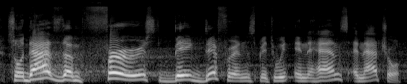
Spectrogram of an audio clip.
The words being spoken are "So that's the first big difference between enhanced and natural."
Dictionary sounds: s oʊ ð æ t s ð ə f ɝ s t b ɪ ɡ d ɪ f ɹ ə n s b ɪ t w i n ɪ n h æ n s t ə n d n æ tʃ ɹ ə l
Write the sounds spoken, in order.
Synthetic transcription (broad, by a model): s oʊ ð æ t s ð ə f ɝ s t b ɪ ɡ d ɪ f ɹ ə n s b ɪ t w i n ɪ n h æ n s ə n n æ tʃ ɹ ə l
